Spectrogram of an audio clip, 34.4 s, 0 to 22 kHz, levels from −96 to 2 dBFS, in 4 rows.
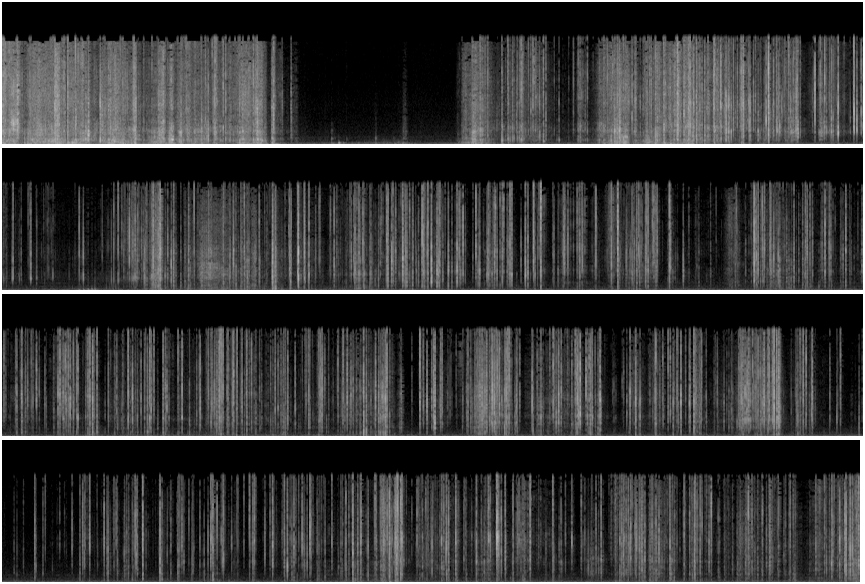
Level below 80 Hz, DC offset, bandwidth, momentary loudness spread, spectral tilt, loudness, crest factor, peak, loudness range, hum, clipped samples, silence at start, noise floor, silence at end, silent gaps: -60 dBFS; under 0.1%; 17 kHz; 15 LU; -0.5 dB/octave; -34 LUFS; 36 dB; -2 dBFS; 8 LU; none; under 0.1%; 0 s; -62 dBFS; 0 s; none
